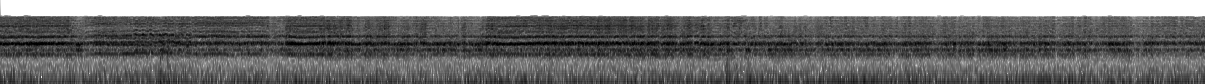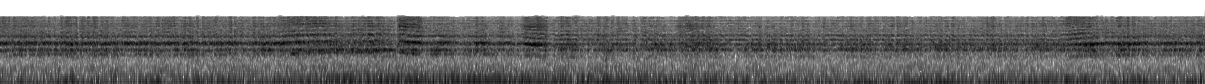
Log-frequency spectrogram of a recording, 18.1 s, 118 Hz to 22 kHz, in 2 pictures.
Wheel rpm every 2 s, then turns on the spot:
200, 200, 200, 200, 200, 200, 200, 160, 170.
none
